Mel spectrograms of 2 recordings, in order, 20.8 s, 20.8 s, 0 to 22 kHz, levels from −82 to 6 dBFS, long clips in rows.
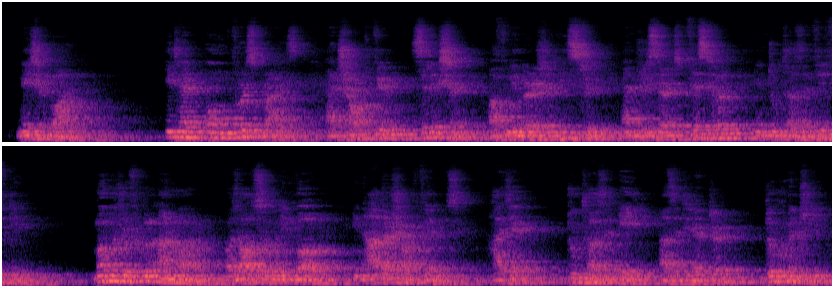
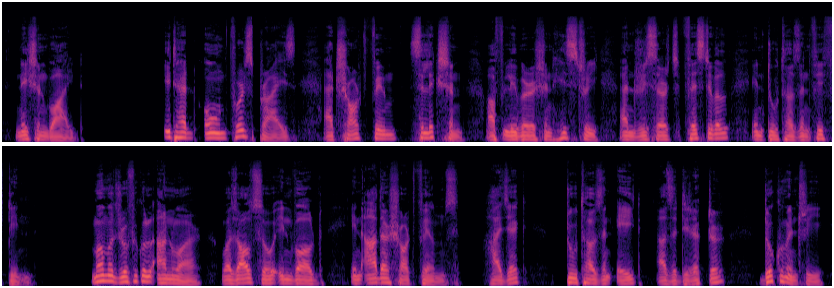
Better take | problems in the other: second | off-mic speech; far // room echo; strong; dies away in 1.7 s

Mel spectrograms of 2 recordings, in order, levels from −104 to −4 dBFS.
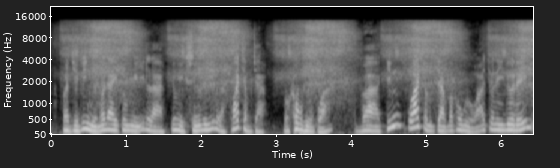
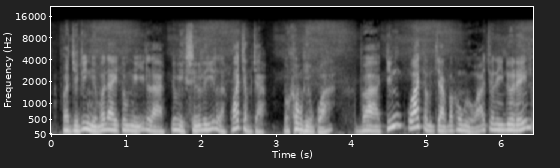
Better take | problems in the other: second | hiss; loud; throughout; 1 dB below the speech; faint in the second

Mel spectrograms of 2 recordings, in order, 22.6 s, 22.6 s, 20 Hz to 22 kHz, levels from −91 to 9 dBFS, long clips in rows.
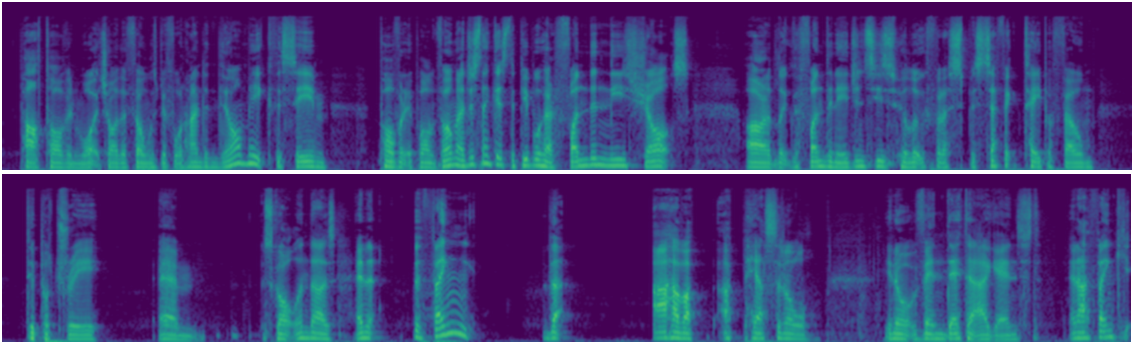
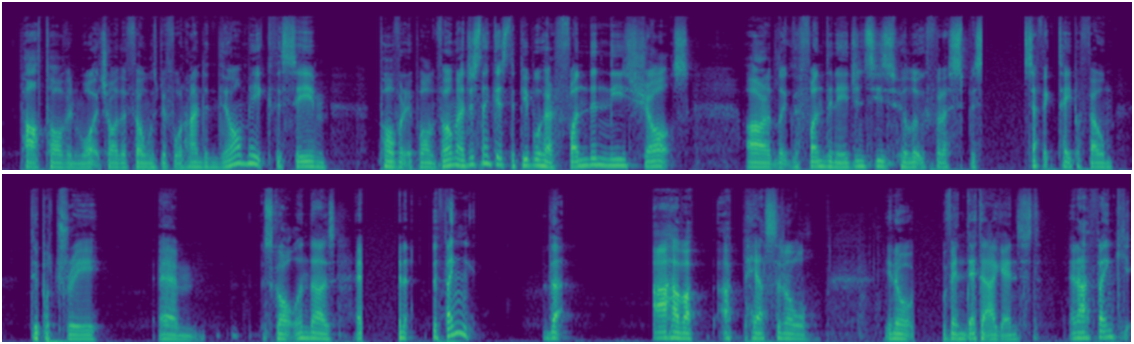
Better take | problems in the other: first | audio freezing; at 10 s, at 15 s and at 20 s

